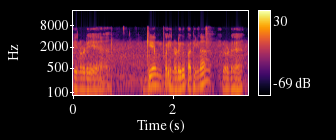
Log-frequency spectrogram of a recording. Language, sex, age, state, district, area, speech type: Tamil, male, 18-30, Tamil Nadu, Kallakurichi, rural, spontaneous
